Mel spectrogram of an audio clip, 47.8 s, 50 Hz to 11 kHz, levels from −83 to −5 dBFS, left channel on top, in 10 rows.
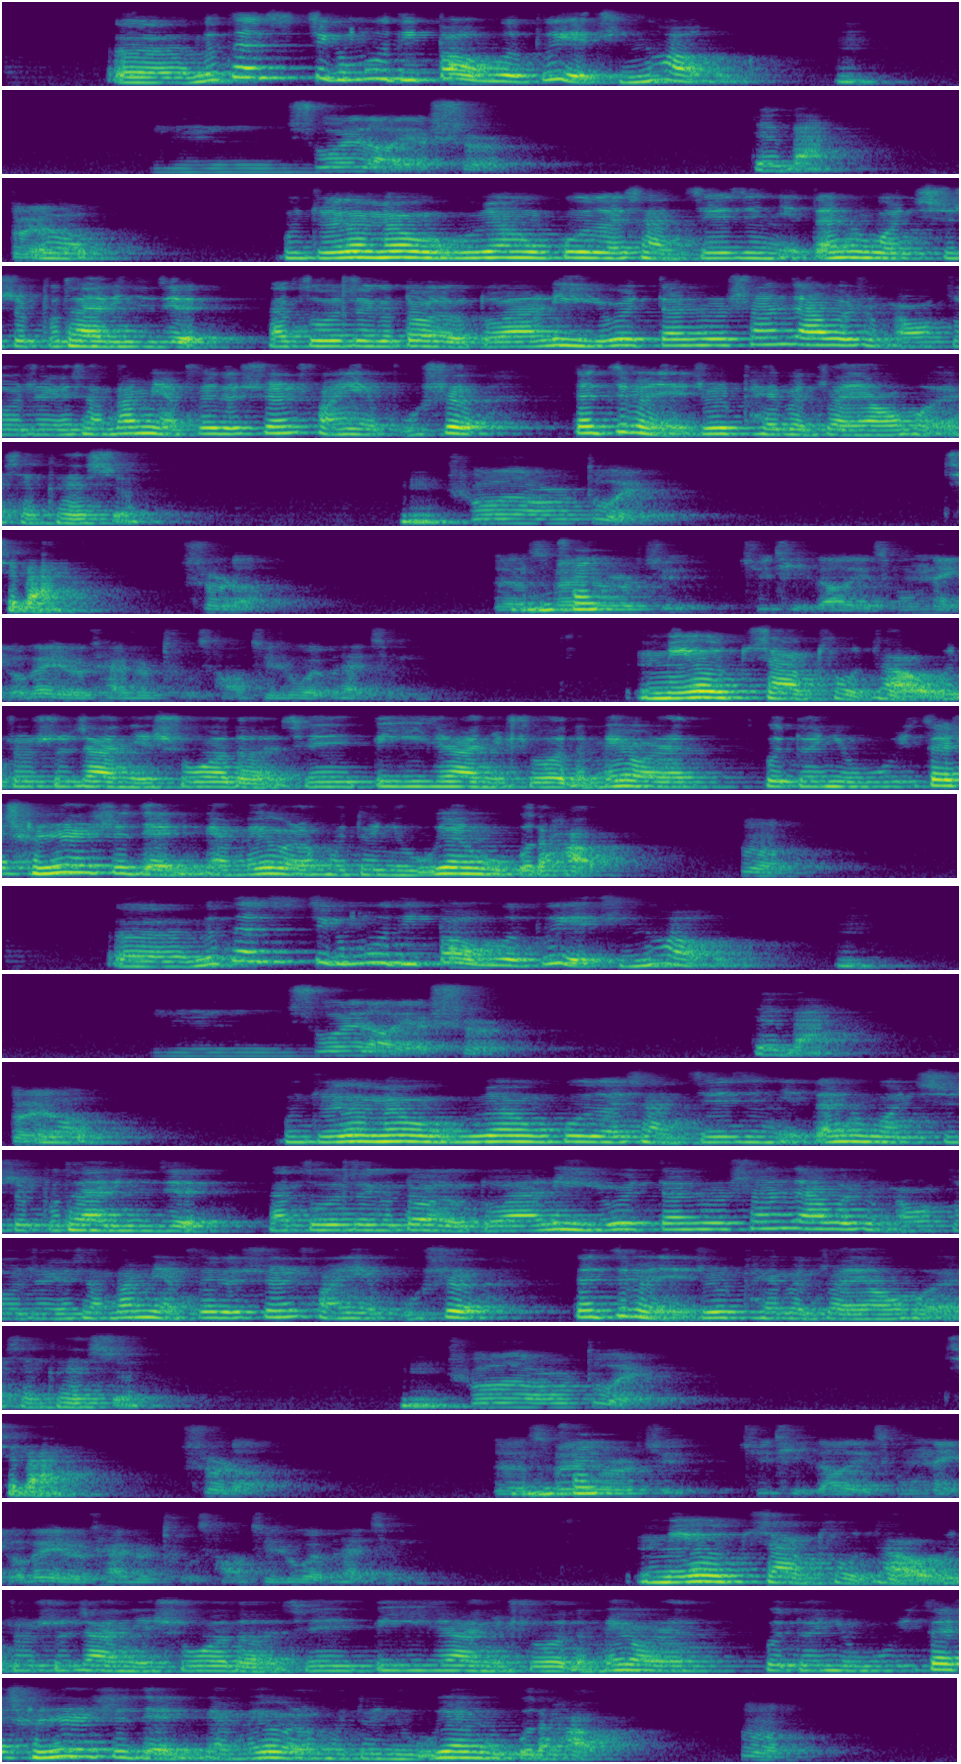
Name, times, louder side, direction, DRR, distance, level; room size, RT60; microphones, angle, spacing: voice 1, 0.5-3.7 4.2-4.3 8.5-8.9 9.7-10.0 11.0-15.3 15.7-21.5 22.0-24.6 25.9-26.1 28.7-29.0 31.3-31.7 36.7-41.8 42.1-46.0, left 2 dB, 65° left, -2 dB, 1.6 m, -21 dB
voice 2, 5.5-7.3 9.6-10.0 26.1-27.2 29.6-30.0 31.2-32.1 32.4-35.6 46.8-46.9, equal, ahead, -3 dB, 2.7 m, -35 dB
11.0 x 8.8 x 9.6 m, 0.71 s
head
